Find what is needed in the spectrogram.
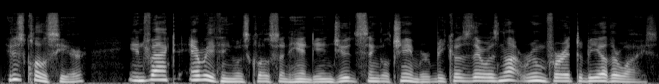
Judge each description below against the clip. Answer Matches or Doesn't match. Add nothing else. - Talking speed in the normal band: Doesn't match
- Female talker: Doesn't match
